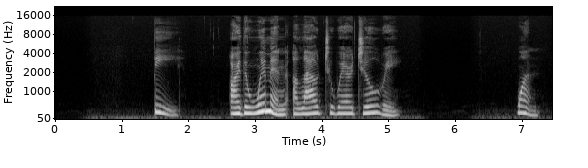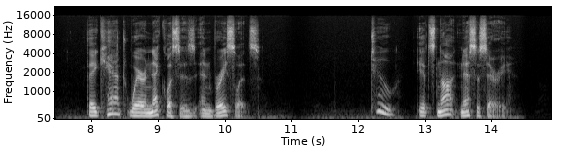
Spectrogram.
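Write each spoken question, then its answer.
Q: Are the women allowed to wear jewelry?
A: 1: They can't wear necklaces and bracelets.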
